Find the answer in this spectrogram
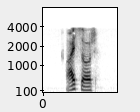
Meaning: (adverb) today
- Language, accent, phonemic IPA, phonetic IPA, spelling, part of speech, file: Armenian, Eastern Armenian, /ɑjˈsoɾ/, [ɑjsóɾ], այսօր, adverb / noun, Hy-այսօր.ogg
